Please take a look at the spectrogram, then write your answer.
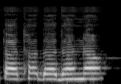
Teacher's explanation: तो इन सभी का स्थान, इन सभी को हम एक ही जगह से, एक ही स्थान से बोल रहे, वे वो स्थान दंत कहलाता है। जिह्वा दांत से स्पर्श कर रही है तो इसलिए दंत्य वर्ण और स्पर्श वर्ण कहलाते हैं।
